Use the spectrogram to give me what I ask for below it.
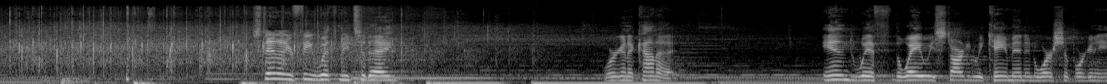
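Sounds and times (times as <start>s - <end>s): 
audience clapping hands: 0.0s - 5.5s
speech: 2.6s - 4.1s, 6.1s - 6.9s, 8.2s - 11.0s.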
